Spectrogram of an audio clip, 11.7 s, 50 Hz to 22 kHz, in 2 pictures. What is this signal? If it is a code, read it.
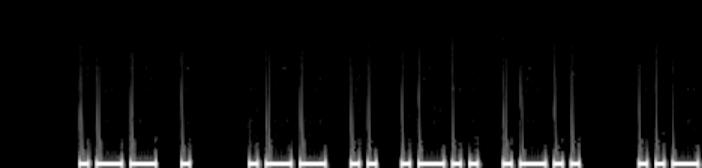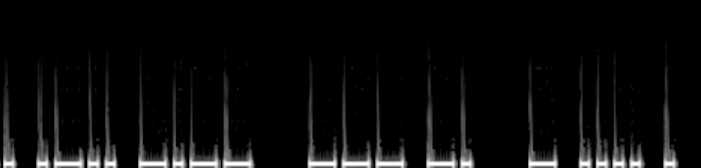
Morse code, heard as a keyed tone, about 17 wpm, 700 Hz. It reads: WE WILL FLY ON THE
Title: Sentences from Top 1000 Words - Review Part 3 - 17wpm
